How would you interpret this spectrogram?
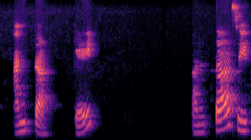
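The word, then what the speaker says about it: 앉다: So in this case, you only pronounce the first one. 안다, 안다, okay?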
